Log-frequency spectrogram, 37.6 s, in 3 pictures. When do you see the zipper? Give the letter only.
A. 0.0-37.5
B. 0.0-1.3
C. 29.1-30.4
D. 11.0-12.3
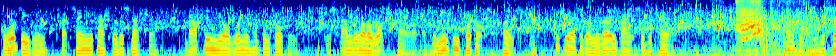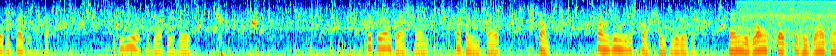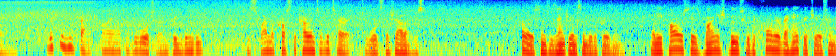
D.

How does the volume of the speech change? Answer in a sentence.
The loudness of the speech goes up.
